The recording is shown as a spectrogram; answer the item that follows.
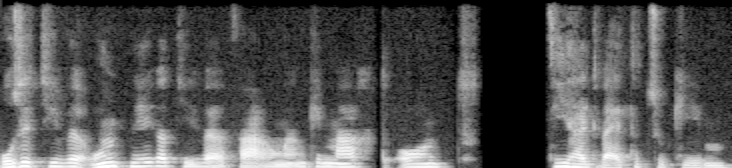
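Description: Fairly slow delivery carries a dark, mellow tone. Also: woman. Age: 40s. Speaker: parent advocate. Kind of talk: interview.

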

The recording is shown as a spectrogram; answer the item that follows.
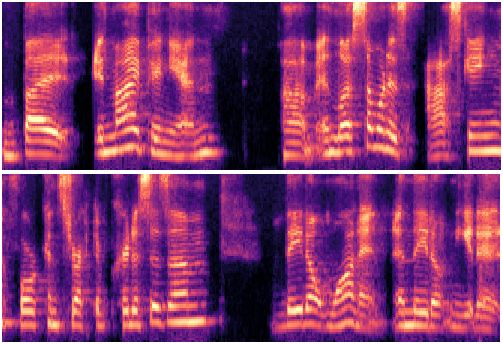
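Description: Her tone is dark and mellow, somewhat breathy, at a medium pitch. The woman talks at a fairly quick pace with ordinary pitch variation. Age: 30s. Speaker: fan fiction writer. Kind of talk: casual interview.

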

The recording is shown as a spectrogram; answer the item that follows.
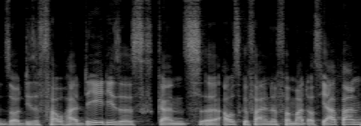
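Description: In a flat, monotone way, a man speaks at a medium pitch. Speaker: podcast co-host and YouTuber. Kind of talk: casual chat. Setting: video call.

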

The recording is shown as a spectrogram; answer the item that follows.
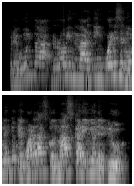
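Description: The pace is fairly slow. There are hardly any pauses. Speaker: show announcer reading viewer questions. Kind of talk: reading out viewer questions.

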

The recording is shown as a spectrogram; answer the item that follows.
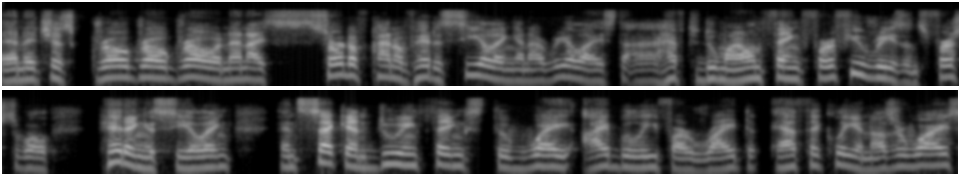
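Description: A man with a Ukrainian accent speaks at a moderate pace in a high pitch, keeping his intonation fairly even. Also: dry, close sound with no echo. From Ukraine. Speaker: personal trainer and gym owner. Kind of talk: casual interview chat.

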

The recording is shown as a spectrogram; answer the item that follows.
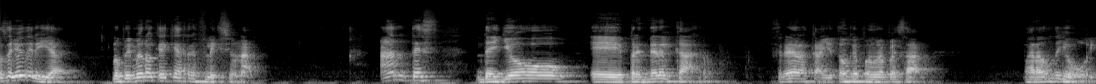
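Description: In a room with audible echo, a man of medium pitch speaks at a fairly slow pace with long, frequent pauses, lively intonation, very even loudness, and a somewhat breathy quality. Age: 40s. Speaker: pastor and author. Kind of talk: interview conversation.

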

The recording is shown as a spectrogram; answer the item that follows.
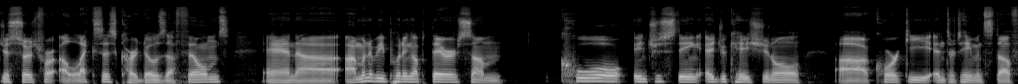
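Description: At a fairly slow pace, a man at medium pitch uses a normal speaking voice with ordinary pitch variation and very even loudness, recorded dry and close with no echo, very cleanly, against a silent background. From Puerto Rico and northern New Jersey. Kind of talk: podcast interview.

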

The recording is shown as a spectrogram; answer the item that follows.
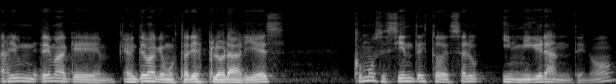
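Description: A man speaks in a medium pitch with ordinary pitch variation. He has an ordinary speaking voice. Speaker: podcast host. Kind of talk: casual interview.

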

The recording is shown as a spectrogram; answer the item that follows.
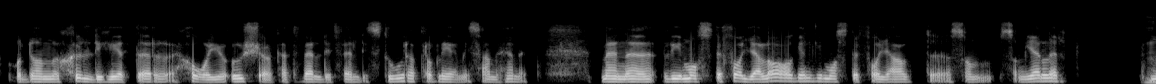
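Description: A man with a Bosnian accent, fairly slow in pace and fairly even in intonation. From Bosnia and Herzegovina (Sarajevo). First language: Bosnian (speaking Swedish). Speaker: event organizer, former strip club owner. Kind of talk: interview. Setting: studio. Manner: halting, many fillers and repetitions.

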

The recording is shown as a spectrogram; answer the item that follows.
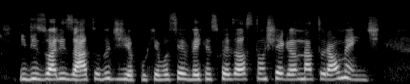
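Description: A woman talks in an ordinary speaking voice. Her pitch is fairly high, with fairly even intonation. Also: dry, close sound with no echo. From Brazil. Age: 20s. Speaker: traveler. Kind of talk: interview.

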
